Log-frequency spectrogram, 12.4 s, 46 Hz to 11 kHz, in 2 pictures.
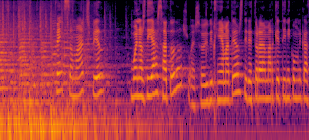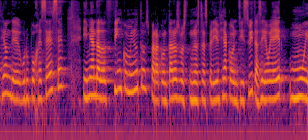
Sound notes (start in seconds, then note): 3.5 speaking spanish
